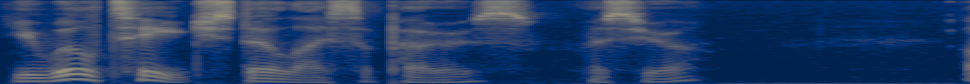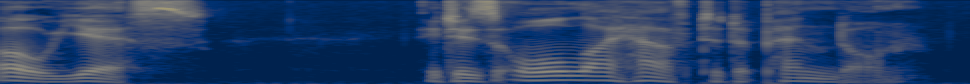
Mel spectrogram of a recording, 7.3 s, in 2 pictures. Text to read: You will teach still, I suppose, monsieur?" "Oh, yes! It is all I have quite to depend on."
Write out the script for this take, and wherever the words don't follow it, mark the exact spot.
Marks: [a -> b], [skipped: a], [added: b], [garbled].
You will teach still, I suppose, monsieur?" "Oh, yes! It is all I have [skipped: quite] to depend on."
